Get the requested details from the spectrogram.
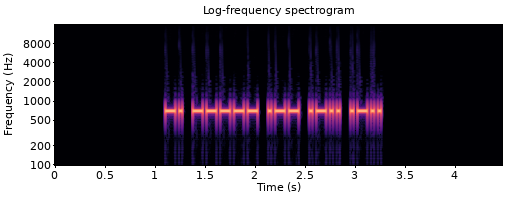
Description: Morse code, heard as a keyed tone, about 34 wpm, 700 Hz. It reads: N0WLL
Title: USA Call Signs - 3x Character Spacing - 35wpm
